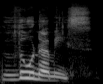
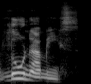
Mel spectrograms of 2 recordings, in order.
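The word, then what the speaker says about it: δύναμις: palabra no es poder es dunamis se escribe así como suena dunamis cuando si usted lee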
